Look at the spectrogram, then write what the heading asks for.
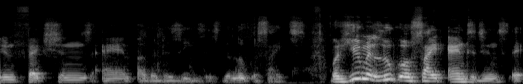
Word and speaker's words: leukocyte: Leukocyte, leukocyte. That's how I'm gonna pronounce it right now. Leukocyte, leukocyte. Get off my phone. I want to see you. Leukoc, leukocytes. How do you pronounce it?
